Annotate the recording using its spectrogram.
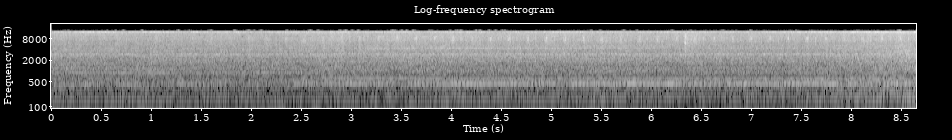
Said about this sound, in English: So he's turning the wheel on the lathe and burnishing it with a tungsten burnisher. So he's polishing up the wheel.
